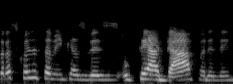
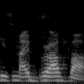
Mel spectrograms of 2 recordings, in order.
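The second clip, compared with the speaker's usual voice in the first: put-on British street pronunciation, brother with v, lower, quieter, faster; 3 semitones lower, 7 dB quieter than usual. Speaker explains british slang, demonstrating how people from the hoods say brother with v. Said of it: "o pessoal lá do, do- das quebradas não fala brother, fala com V".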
